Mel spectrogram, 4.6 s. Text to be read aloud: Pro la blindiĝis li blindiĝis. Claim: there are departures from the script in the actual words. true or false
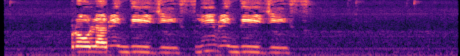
false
